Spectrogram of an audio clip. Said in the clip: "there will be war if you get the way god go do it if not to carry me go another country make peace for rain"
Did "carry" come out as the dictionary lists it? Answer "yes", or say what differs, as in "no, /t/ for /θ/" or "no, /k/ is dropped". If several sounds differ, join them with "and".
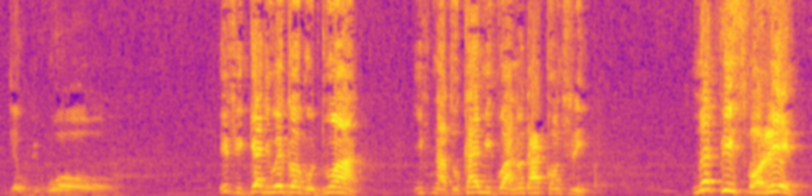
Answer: no, /ɹ/ is dropped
